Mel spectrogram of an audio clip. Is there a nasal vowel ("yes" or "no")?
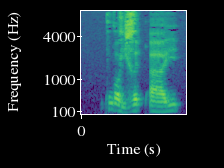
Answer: no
